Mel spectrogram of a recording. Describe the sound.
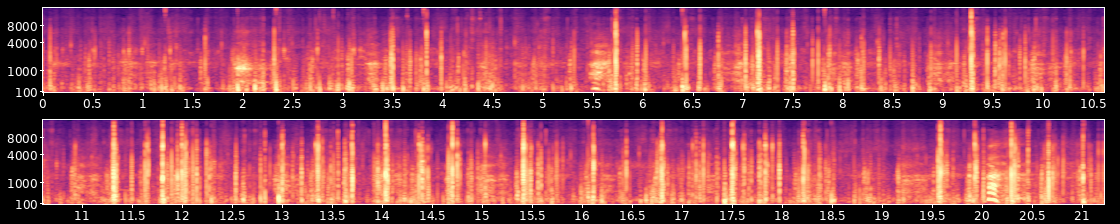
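Footsteps of a person running during a running workout: a fast, steady run of thudding impacts that continues for over twenty seconds with a rough, crackly texture.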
